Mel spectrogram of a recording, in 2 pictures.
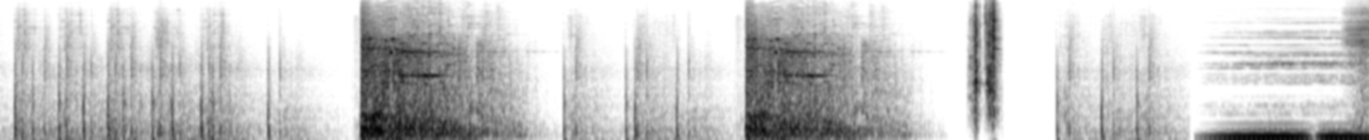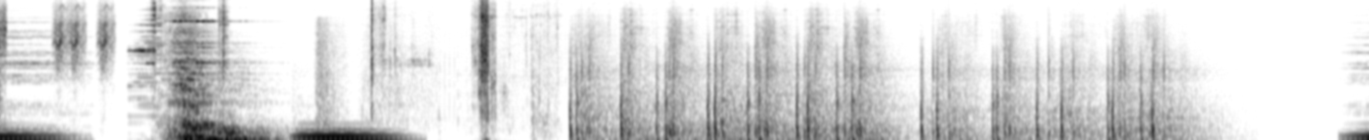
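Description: Footsteps run quickly across a stone floor.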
